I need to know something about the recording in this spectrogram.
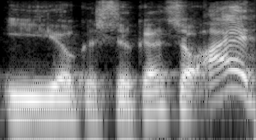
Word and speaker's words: Yokosuka: japan uh and uh yakuza or as the japanese pronounced it yokosuka so i had not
